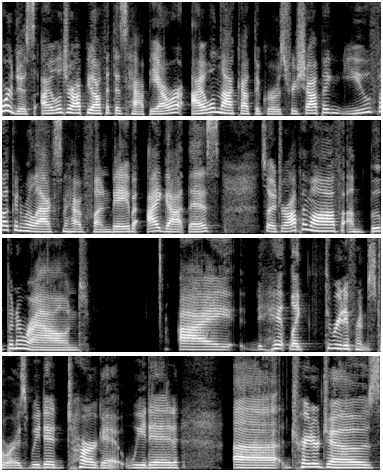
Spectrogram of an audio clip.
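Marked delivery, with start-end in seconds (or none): none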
